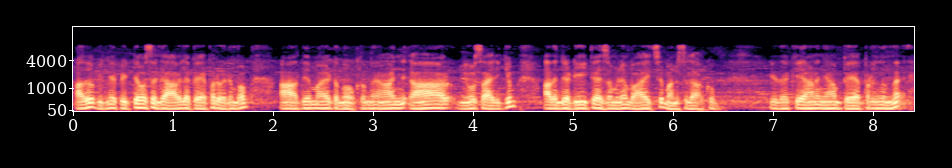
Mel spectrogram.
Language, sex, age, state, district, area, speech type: Malayalam, male, 60+, Kerala, Kottayam, rural, spontaneous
